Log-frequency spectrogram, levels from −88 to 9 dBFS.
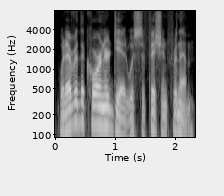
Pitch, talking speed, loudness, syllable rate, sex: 110 Hz, 205 wpm, -17 LUFS, 6.3 syllables/s, male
